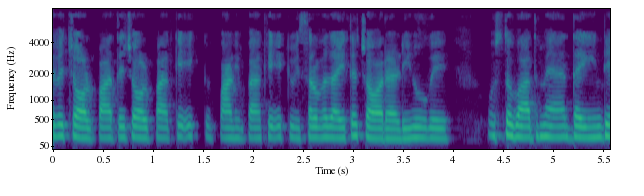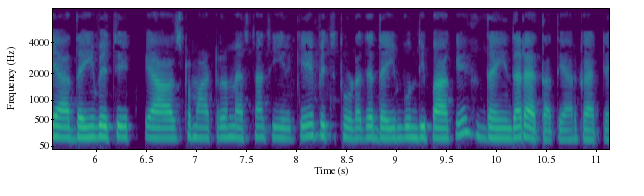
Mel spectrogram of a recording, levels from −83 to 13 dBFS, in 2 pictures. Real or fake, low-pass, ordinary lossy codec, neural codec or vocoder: fake; 7.2 kHz; MP3, 32 kbps; codec, 16 kHz, 8 kbps, FunCodec, trained on Chinese and English, 25 frames a second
